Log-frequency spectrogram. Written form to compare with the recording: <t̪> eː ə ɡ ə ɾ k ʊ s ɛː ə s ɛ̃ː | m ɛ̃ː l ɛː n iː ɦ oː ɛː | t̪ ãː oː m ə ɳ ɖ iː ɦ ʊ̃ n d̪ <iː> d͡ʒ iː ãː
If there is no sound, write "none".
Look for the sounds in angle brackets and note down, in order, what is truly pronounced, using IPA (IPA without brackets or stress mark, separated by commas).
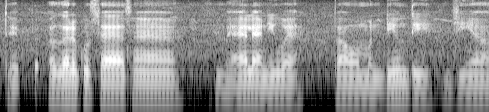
t̪, iː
